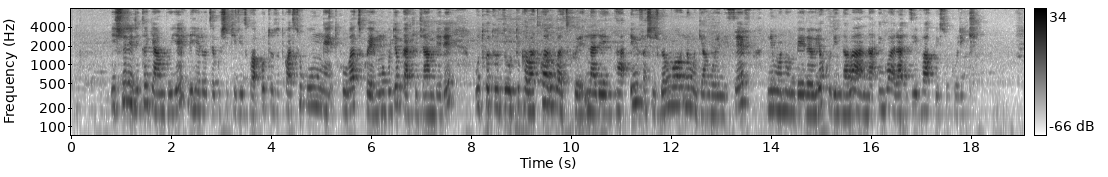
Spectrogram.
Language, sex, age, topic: Rundi, female, 25-35, education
